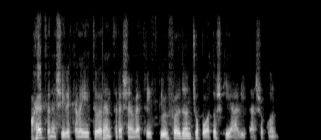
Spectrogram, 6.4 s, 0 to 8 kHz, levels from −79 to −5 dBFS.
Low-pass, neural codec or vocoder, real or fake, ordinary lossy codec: 7.2 kHz; codec, 16 kHz in and 24 kHz out, 2.2 kbps, FireRedTTS-2 codec; fake; Opus, 64 kbps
